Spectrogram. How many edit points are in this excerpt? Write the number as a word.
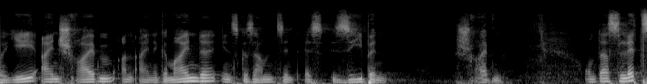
zero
